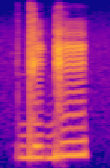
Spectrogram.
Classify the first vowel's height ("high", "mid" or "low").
high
